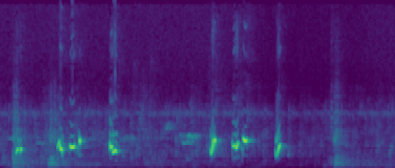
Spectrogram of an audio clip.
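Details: Loud 'ropel' song of a sooty-headed bulbul, meant as a model for other birds to learn: clear, bubbly whistled notes in uneven clusters of two or three, separated by brief gaps, with a soft low thump at times.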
